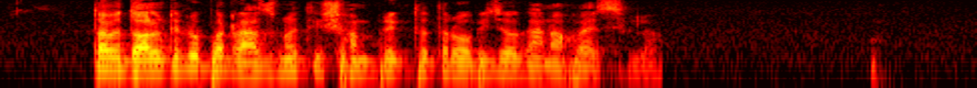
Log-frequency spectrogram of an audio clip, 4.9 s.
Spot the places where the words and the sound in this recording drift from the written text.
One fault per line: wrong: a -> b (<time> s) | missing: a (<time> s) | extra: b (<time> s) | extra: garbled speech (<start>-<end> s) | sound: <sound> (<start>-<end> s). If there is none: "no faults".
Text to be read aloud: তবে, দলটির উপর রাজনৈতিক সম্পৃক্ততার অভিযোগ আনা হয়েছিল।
no faults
